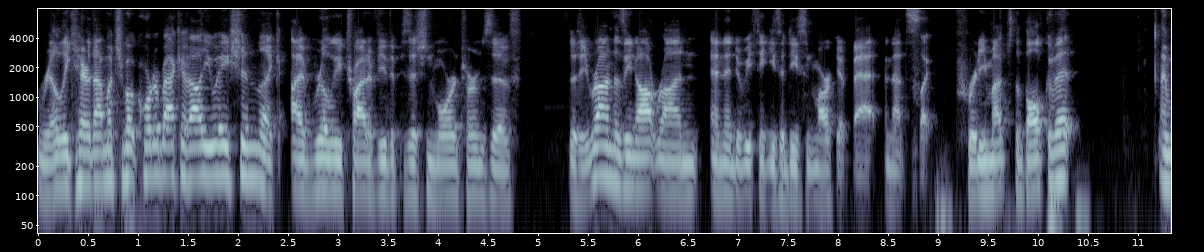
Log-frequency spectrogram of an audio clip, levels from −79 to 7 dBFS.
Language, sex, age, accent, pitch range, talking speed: English, male, 20-39, American, 100-130 Hz, 245 wpm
